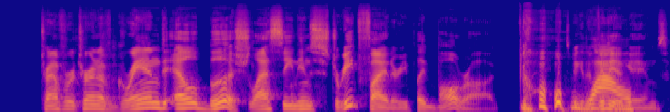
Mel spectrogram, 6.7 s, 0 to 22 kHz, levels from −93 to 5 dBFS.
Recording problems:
none

